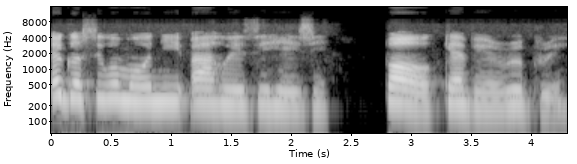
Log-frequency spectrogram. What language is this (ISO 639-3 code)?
ibo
